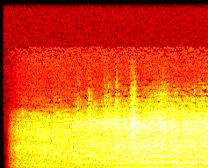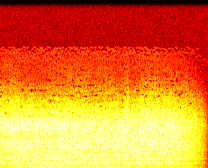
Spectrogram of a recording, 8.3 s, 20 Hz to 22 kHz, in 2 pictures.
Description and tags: Sonido realizado para el final de la materia Audio 1, creado con foley, editado con reaper y grabado con Lg Magna c90
Audio1, HouseSounds, Reaper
